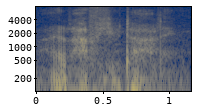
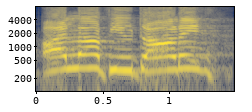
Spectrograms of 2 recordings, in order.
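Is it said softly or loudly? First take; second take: softly; loudly. First: It is said softly, almost whispered. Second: It is said loudly, as a shout.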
